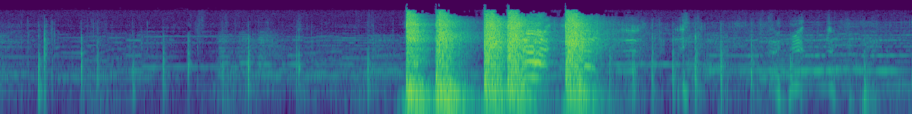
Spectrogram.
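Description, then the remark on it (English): A door is kicked open: four heavy, loud booming bangs in quick, uneven succession, ringing briefly, after a stretch of faint clicks and a quiet tonal hum. “I'll kick it open.”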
